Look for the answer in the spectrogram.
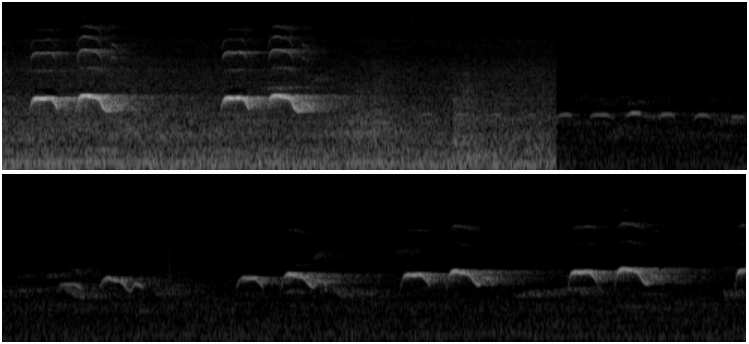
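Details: Common hawk-cuckoo (brain fever bird). Two loud, shrill whistled phrases are followed by a fresh series that starts soft and low and climbs steadily in pitch and loudness. The notes come quickly as short rising whistles, repeated with monotonous persistence.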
